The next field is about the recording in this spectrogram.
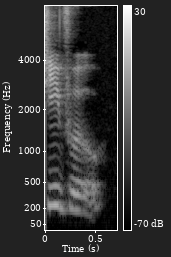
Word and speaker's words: Xxiphu: Pronounced Shivu. Okay. But it's XXIPHU, which is an appropriately non-English name for something from the Far Realm.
